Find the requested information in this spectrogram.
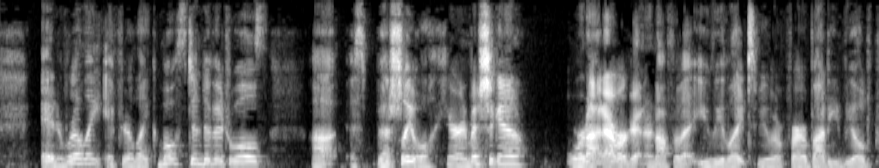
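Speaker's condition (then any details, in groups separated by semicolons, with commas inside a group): No condition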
